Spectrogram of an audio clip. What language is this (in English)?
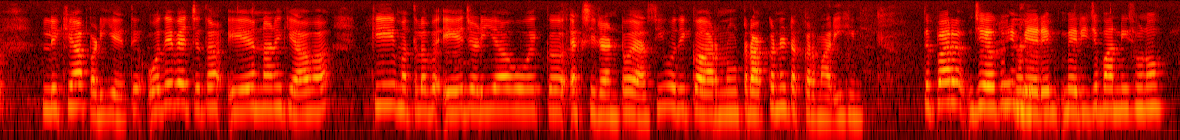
Punjabi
